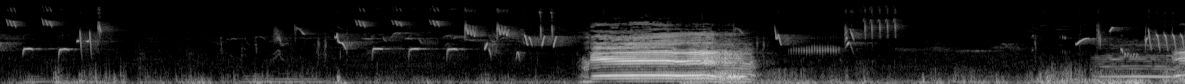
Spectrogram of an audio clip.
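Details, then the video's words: Cows in green rice fields, among dozens playing together: one loud drawn-out moo of about a second and a half midway, a rougher moo near the end, with many small birds chirping and twittering throughout. "funny cow sounds, Moo cow sounds"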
